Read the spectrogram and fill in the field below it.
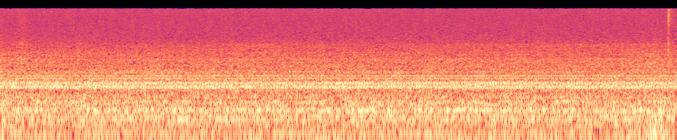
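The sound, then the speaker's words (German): The external cooling fan of a just-powered Drobo storage unit runs before its hard drives spin up. It makes a constant whooshing hiss with a faint tonal hum, unchanging in level for the whole stretch, with no voices. “Was man jetzt hört, ist noch der externe Lüfter.”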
